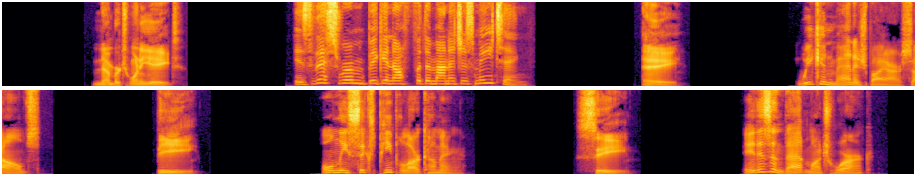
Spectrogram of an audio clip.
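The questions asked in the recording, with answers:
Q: Is this room big enough for the manager's meeting?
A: B: Only 6 people are coming.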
